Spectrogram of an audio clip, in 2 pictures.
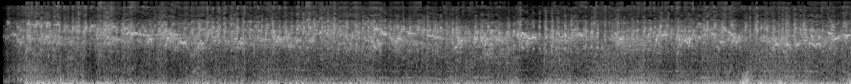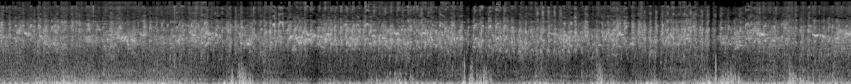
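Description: Budgerigars chatter nonstop in a dense wash of high chirps, squeaks and warbles.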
